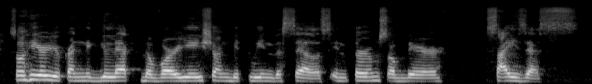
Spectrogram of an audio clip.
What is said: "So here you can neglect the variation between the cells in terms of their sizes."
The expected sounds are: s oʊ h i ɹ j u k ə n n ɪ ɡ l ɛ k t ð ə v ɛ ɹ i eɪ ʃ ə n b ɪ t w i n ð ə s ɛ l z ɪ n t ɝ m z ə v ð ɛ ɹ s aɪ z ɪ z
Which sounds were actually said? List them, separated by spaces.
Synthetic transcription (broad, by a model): s oʊ h i ɹ j u k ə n n ɪ ɡ l ɛ k t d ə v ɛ ɹ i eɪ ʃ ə n b ɪ t w i n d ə s ɛ l s ɪ n t ɝ m s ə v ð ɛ ɹ s aɪ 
